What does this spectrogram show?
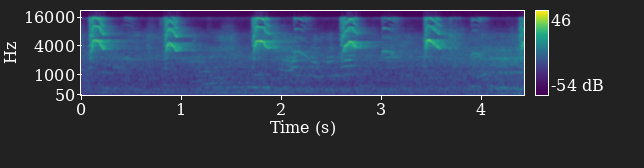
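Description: A bird's short, high chirp, repeated at a steady pace of about one call every second. Each call drops sharply in pitch.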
